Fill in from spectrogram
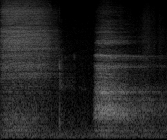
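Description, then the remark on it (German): A slow, deliberate breath drawn in with a soft airy hiss, a brief pause, then a clear, fuller exhale, fairly quiet, with no talking; a calm breathing-exercise demonstration, simply breathing in and out rather than sighing. “Also kein Seufzen, das wäre natürlich kontraproduktiv, sondern einfach, ganz schlicht, einmal ein.”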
